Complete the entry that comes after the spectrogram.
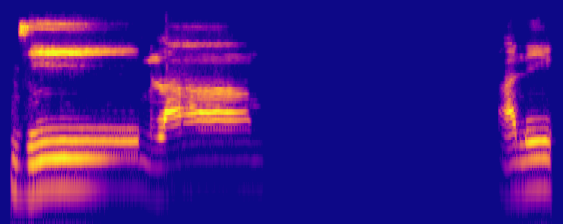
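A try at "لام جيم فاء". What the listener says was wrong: আলিফ নয়, লাম জিম ফা।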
